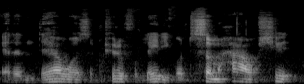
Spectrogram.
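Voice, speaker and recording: The audio here is poor, with slight background noise, as a middle-aged man from Haiti tells personal stories in a large meeting room. He has a Haitian accent and a medium-pitched voice, and as a guest speaker on the panel he halts, restarts and laughs frequently.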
